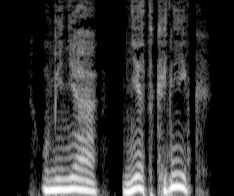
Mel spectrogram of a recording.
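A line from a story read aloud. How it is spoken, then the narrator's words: Exclamation. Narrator (Russian): воскликнул Стрэндж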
